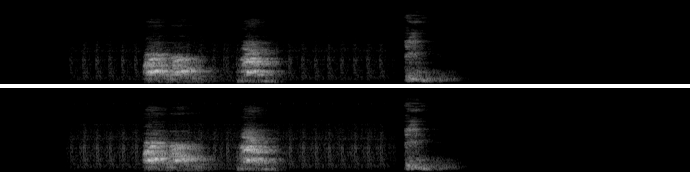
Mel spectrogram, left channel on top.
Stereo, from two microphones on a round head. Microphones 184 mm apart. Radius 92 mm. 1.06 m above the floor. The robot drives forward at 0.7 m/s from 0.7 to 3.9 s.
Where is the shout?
70° right (ahead or behind), 1.7 m; by 2.8 s 45° right (ahead or behind), 2 m.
